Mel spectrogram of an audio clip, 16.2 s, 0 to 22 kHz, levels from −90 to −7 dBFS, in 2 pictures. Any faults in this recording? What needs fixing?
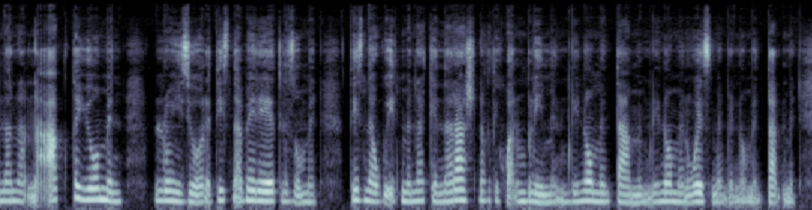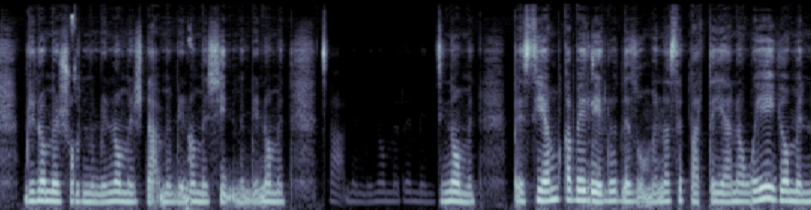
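Damaged compressed frames were decoded instead of concealed (corrupt frame decoded), throwing energy to wrong frequencies as short chirps and noise bursts peaking around -15 to -25 dBFS: 2.08, 4.21–4.29, 6.78–6.83, 8.83–8.89, 9.91–10.04, 13.99–14.06 and 15.62–15.66 s. Validate each frame with a checksum and conceal any that fail, rather than passing corrupted data to the decoder.

The signal feed was likely lost while the downstream path stayed live (audio dropout to a faint residue), so the speech drops abruptly from 11.37 to 12.50 s, leaving only a faint trace about 30 dB down. Monitor the input connection and source link, and buffer or fail over so a break does not reach the output.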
